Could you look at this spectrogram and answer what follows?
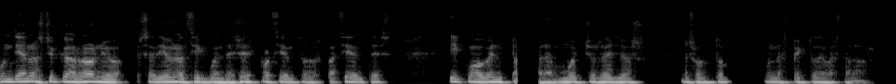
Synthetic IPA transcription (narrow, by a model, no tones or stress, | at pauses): und̪iaɣnost̪ikoeroneoseðjonelθiŋk̬went̪̬ajs̬ejspoɾθjent̪̬oðelospaθjent̪es | ikomoβenp | ɾamut͡ʃozðeʎos | result̪̬o | unaspek̚t̪oð̞eβ̞ast̪aðoɾ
